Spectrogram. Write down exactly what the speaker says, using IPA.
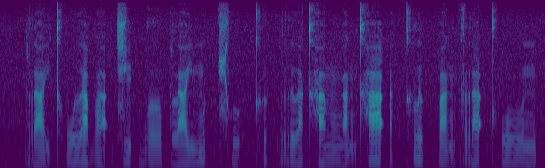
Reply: pra˨˩jkʰwɯ˥˩a̯ba˨˩ʔ t͡ɕi˥˩ʔbɤː˧pla˦˥j mɯ˥˩k̚t͡ɕʰu˨˩ʔkʰɯ˥˩k̚ rɯ˧a̯kʰa˧mŋa˩˦ŋkʰa˥˩ʔ | kʰlɯ˥˩k̚pa˩˦ŋkra˦˥ʔ kʰwu˧n

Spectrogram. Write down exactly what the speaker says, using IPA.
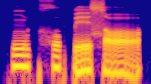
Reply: ŋ͡mɯkxok͡pḛ sɑ̰

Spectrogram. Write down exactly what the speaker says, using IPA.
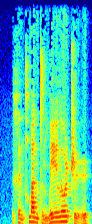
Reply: xə̰˨˩nkʰwa˥˩nt̪ʊ̰˨˩ŋwe˥ɪ̯ lo˥ʊ̯ ʈ͡ʂɻ̩˨˩˦

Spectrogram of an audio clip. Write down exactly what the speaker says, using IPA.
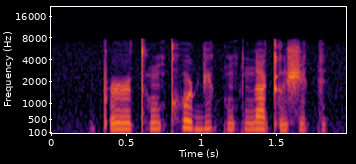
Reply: pʼə˞t̪ʰũ kʰoɖ ɾʲɯkũk nakʼɯʃɛk

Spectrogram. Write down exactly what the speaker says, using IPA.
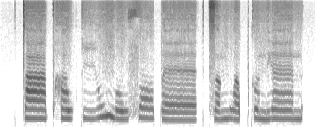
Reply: t̪aː˨pʰɐ˨wkiː˨˥w ŋo˨wfɔː˧pɛː˨ | t͡sɐ˨˧ŋwɐ˨˥p̚ kɵ˧n jɛː˧n

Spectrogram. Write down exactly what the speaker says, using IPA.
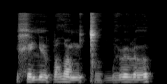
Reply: xelʲo bəðˤʊ ŋʷəǀo̤ ɡ͡bo̤ɭuɭʊ

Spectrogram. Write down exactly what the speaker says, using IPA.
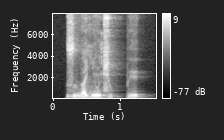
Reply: zuɳaʎũt͡ɕu pːɪ

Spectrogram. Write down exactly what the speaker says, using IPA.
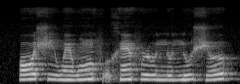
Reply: ɔ ʃiwɛ̃wõ fo̰xɛ̃ fɹununu ʃɤ

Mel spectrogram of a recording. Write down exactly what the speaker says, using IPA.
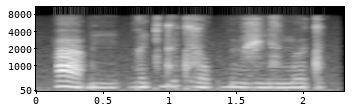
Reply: a˦˨ɓi˨ | ɡɐ˧cd̪ʉ˦tzo˨p ɠʉ˨ ʒi˨zmɵ˧t

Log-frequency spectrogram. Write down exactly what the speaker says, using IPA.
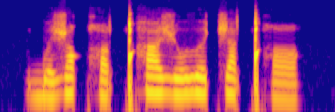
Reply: bə˨ʒʊ˦˨qʰu˨ ǃʰa˦ʒu˨˦ðɯ˧ t͡ʃa˧ǃʰɑ˨

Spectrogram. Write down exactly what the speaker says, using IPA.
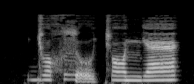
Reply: ɟoχzo̰cɔ nʲæ

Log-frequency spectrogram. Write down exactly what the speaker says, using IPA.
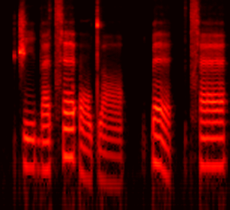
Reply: t͡ʃiː˧bæ˧t͡sʰɛː˦ ʔɔː˨tʷɑː˨ | k͡pɛ˦˨ | t͡sʰæː˦

